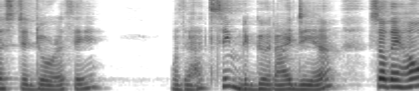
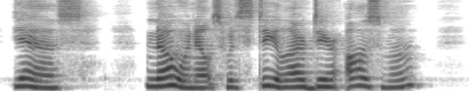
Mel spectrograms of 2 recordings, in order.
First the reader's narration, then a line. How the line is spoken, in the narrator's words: sighed Tiny Trot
